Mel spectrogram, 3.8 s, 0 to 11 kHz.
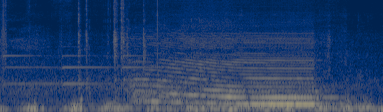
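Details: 2002 Chevrolet S10 2.2 with crank-no-start problem: brief electric hum rises smoothly and holds about two seconds, then cuts off; strong, normal fuel pump priming.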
